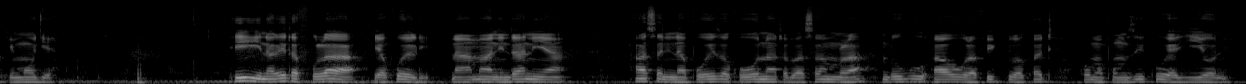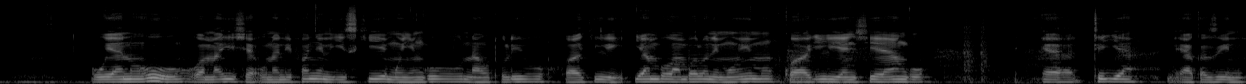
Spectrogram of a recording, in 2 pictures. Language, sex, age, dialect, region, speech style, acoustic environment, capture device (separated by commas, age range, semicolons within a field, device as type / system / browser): Swahili, male, 25-34, Tanzania - Dar es Salaam, Tanzania, relaxed, people talking, desktop / Windows / Chrome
